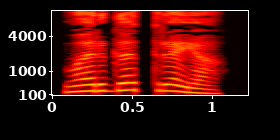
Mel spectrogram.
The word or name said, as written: ವರ್ಗತ್ರಯ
